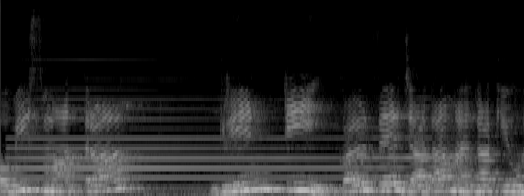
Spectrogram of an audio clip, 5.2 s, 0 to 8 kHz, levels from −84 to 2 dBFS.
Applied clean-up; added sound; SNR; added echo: none; Wind instrument, woodwind instrument; 17 dB; reverberation time 0.8 s.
